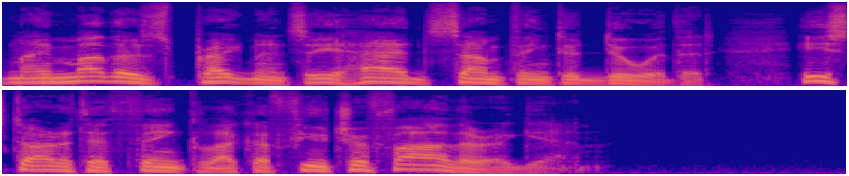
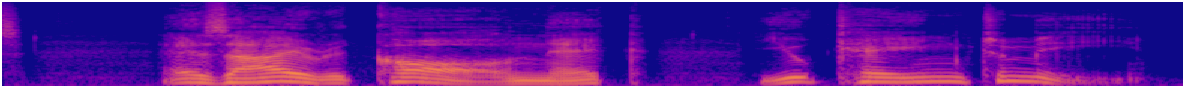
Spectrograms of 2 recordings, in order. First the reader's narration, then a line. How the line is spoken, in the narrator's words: He answered in a hollow voice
